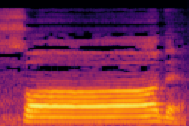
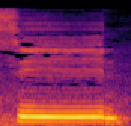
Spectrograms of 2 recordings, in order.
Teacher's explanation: সদ মোটা হবে, সিন পাতলা হবে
